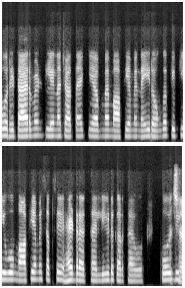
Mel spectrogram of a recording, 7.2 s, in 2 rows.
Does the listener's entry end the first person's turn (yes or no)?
no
